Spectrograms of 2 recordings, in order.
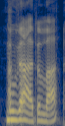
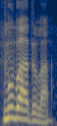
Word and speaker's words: Mubadala: Mubadala. – Did you? Oh no, you mispronounced it, I'd say. – Mubadala. – Oh, that seemed better.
